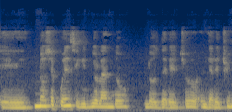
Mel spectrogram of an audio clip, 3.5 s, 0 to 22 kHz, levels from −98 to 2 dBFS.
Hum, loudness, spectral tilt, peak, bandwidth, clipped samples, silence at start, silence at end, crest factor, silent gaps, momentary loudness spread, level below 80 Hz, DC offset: none; -21 LUFS; -7 dB/octave; -8 dBFS; 7.4 kHz; under 0.1%; 0 s; 0 s; 12 dB; none; 8 LU; -60 dBFS; under 0.1%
